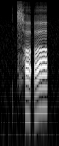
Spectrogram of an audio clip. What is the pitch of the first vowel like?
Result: low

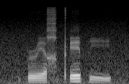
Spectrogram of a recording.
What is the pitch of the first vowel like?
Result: low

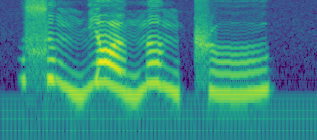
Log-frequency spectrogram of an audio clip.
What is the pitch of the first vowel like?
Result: falling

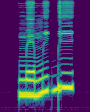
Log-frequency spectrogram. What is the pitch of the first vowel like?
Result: low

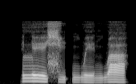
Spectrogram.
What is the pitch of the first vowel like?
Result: falling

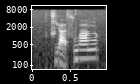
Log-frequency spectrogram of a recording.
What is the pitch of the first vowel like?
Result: low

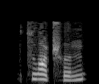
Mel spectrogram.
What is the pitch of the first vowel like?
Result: falling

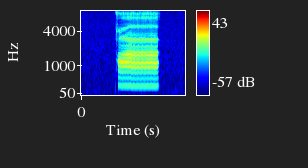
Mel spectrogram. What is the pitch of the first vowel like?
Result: high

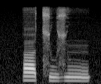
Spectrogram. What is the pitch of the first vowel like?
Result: high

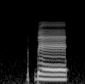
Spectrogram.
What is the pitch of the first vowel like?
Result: low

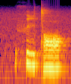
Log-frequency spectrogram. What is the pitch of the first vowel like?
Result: falling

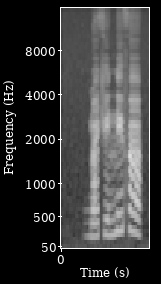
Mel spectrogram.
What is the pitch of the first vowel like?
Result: low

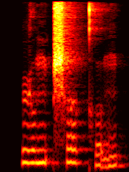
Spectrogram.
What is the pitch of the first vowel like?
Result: high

